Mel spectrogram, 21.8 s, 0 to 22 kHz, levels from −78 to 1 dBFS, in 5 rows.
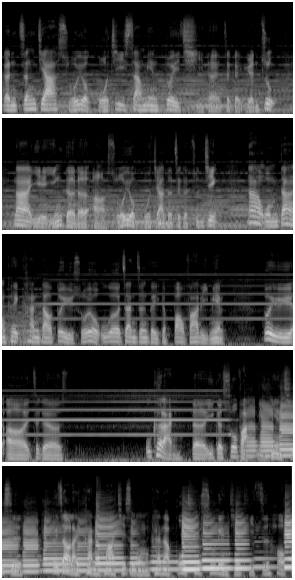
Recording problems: background music; very loud; throughout; 3 dB above the speech

